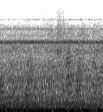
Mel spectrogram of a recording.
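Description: A BTS Skytrain carriage running into a station, heard from inside: a steady low rumble with a steady high whine.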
